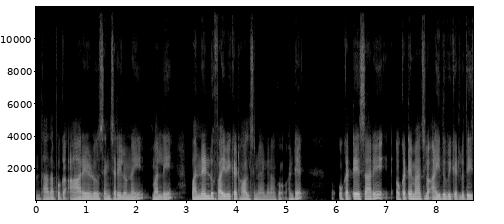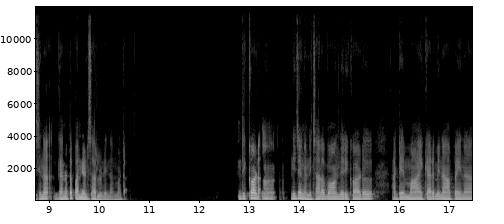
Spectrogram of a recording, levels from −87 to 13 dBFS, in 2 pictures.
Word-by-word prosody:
దాదాపు 110 +2 -2
ఒక - - -3 0.3
ఆరేడు 115 0 +2
సెంచరీలు 115 +2 0
ఉన్నాయి. 115 +5 0 0.3
మళ్ళీ 110 0 +1 0.5
12 145 +5 +5
5 125 0 +5
వికెట్ 130 -3 +1
హాల్స్ 105 -2 -1
ఉన్నాయండి 85 -1 -6
నాకు. 85 +3 -7 0.2
అంటే 100 - 0 0.9
ఒకటేసారి 135 - +3 0.4
ఒకటే 130 +6 +3
మ్యాచ్‍లో 125 +4 +1 0.2
5 130 +2 +2
వికెట్లు 125 -2 -1
తీసిన 120 +1 +1 0.3
ఘనత 110 +6 +2
12 105 -5 +3
సార్లు 100 -2 -1
ఉండిందనమాట. 80 -1 -9 2.4
రికార్డ్ 155 +1 +4
ఆహ్, 65 -3 -3 0.4
నిజంగా 145 -2 +2
అండి. 100 0 0
చాలా 125 +4 +1
బావుంది 120 +1 +1
రికార్డు 110 +4 0 0.6
అంటే 120 +2 -1 0.2
మా 105 - +1 0.2
అకాడమీ 115 +5 -1
నాపైన 110 +1 -1
115 Hz, 115 wpm, -23 LUFS, 105-130 Hz, 2.4 s, 12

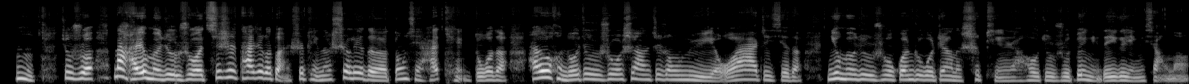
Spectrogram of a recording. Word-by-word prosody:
嗯， 260 -8 +1 0.2
就 290 -2 -1
是 260 - -3
说 255 -2 +6 0.2
那 375 0 +9
还 250 -6 +7
有 295 - +10
没 250 -3 +5
有 225 - +1
就 235 - +3
是 215 - 0
说， 225 +1 +3
其 265 +9 -4
实 325 0 0
它 290 +1 +3
这 300 - +2
个 265 - +2
短 245 - -3
视 260 - -6
频 225 -5 -7
呢， 215 - -6
涉 295 +7 -1
猎 275 -1 +1
的 185 -4 +2
东 245 +6 -2
西 220 -4 -9
还 200 +2 -4
挺 225 -3 -13
多 180 +3 -2
的。 185 -3 -3 0.2
还 275 +3 +3
有 320 0 +11
很 265 -7 -2
多， 210 +2 0
就 240 0 -3
是 225 - -3
说 235 +2 -3
像 235 -2 -4
这 235 +1 -8
种 215 -1 -3
旅 190 -4 -2
游 155 -2 -4
啊， 220 +2 0
这 205 -2 -8
些 180 0 -6
的。 175 -1 -7 0.2
你 240 +3 -1
有 275 - +4
没 245 -1 +2
有 235 - -1
就 230 -1 -2
是 210 - -2
说 215 0 -3
关 220 +2 -1
注 220 - -3
过 205 -1 -2
这 205 - -7
样 200 -2 -4
的 180 - -7
视 215 +5 -10
频， 165 -3 -12
然 170 - -12
后， 185 0 -5
就 185 0 -6
是 175 - -10
说 180 - -3
对 220 +3 -3
你 195 - -6
的 170 - -3
一 180 - +1
个 185 - -1
影 165 -2 -6
响 - - -10
呢？ - - -12
220 Hz, 375 characters per minute, -19 LUFS, 190-250 Hz, 0.2 s, 有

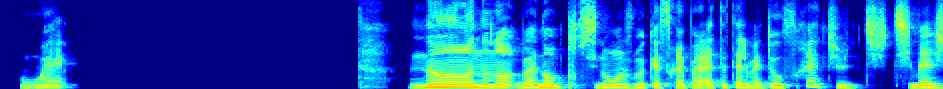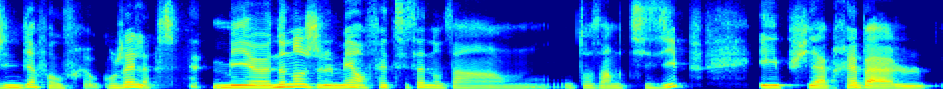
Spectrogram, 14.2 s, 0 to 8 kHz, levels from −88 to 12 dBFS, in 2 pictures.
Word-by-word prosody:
Ouais. 185 +3 -5 2.5
Non, 215 +3 +5
non, 200 0 +3
non, 200 -1 +2
bah 185 +1 +2
non, 200 0 +3
pff, - - -8
sinon, 185 +1 0
je 170 - -7
me 175 - 0
casserais 170 0 -1
pas 180 - 0
la 170 - +3
tête 210 +4 -7
à - - +4
le 170 - 0
mettre 165 +1 -2
au 175 - +2
frais. 250 +8 -5
Tu 185 -7 -7
t - - -26
tu - - -5
t'imagines 180 0 +1
bien, 220 0 +1
enfin, 175 -6 -6
au 155 - -6
frais, - - -12
au - - -10
congélateur, 195 +1 0 0.5
mais 185 +1 +6
heu, 180 0 +3
non, 220 +4 +5
non, 240 0 +4
je 205 -3 +1
le 185 - +2
mets, 195 +3 +2
en 190 - +1
fait, 190 +1 -5
c'est - - -7
ça, 200 +1 -3
dans 170 -2 -6
un, 155 - -6
mmh, 80 0 -15 0.2
dans 170 -1 -8
un 155 0 -3
petit 160 +1 -7
zip 205 - -4 0.5
et 185 0 +3
puis, 185 -1 -3
après 165 +4 +1
bah, 150 -6 +4
l 155 +2 -3
185 Hz, 220 wpm, -23 LUFS, 170-200 Hz, 2.5 s, mais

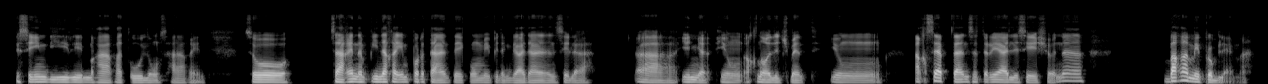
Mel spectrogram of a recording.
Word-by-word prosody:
Kasi 115 - 0
hindi 110 -2 +2
rin 105 -1 +1
makakatulong 100 -1 -1
sakin. 90 -1 -9 0.4
So, 105 -2 +4 0.4
sakin 120 +2 +5
ang - - -18
pinaka-importante 115 -5 +2
kung 95 - -3
may 95 -2 -5
pinagdadaanan 95 0 -1
sila, 90 -1 -5 0.5
ah, 95 -4 -1
yun 110 -2 +2
nga, 95 - -1
yung 100 -3 -3
acknowledgement, 100 -4 -1 0.2
yung 100 -3 -4 0.4
acceptance, 120 0 +3
at - - -11
realization 105 - 0
na, 165 -1 -2 0.8
baka - - +6
may - - +3
problema. - - -3
100 Hz, 125 wpm, -23 LUFS, 95-110 Hz, 0.8 s, baka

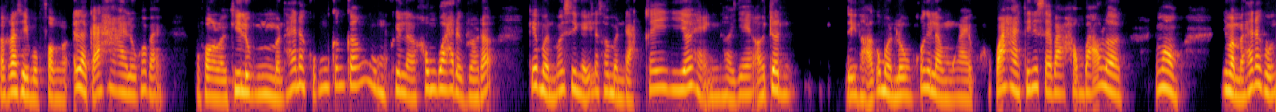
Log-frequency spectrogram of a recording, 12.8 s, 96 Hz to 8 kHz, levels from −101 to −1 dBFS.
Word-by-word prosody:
Thật 185 - -1
ra 220 - +7
thì 210 -3 +3
một 170 -1 -2
phần 170 - +1
là 165 - -8
ý 265 - +4
là 245 - +6
cả - - +2
hai 220 -3 -3
luôn 195 -1 -3
á - - 0
bạn. 190 -4 -5 0.3
Một - - -10
phần 185 -2 +3
là 170 - -1
khi 230 -1 +5
lung 200 -2 +1
mình 175 -1 -1
thấy 245 +6 -1
nó 280 - +2
cũng 260 -1 -5
cấn 275 0 -3
cấn, 275 -1 +2
một 220 -7 -3
khi 230 - +2
là 190 -5 -1
không 240 +5 -1
qua 240 -1 +4
được 195 -5 -2
rồi 180 0 -3
đó, 205 - +2 0.4
cái 275 +1 +2
mình 200 -5 +3
mới 235 - -1
suy 245 -1 0
nghĩ 180 -1 -1
là 220 - -5
thôi 220 -1 -1
mình 185 -3 -1
đặt 170 -2 -5
cái 250 +1 -1
giới 245 +3 +3
hạn 180 -7 -5
thời 180 -2 -4
gian 195 0 -2
ở 185 -2 -2
trên 205 -5 +3 0.5
điện 190 0 -1
thoại 175 - 0
của 235 - 0
mình 200 -5 +3
luôn, 190 0 0
có 255 - 0
nghĩa 250 - +3
là 190 -4 +2
1 170 0 -6
ngày 170 0 -3
q - - -25
quá - - +7
2 235 -4 +1
tiếng 240 +2 +1
nó - - +3
sẽ 220 -5 +1
bao 210 0 +1
thông 205 - -2
báo 215 +6 +1
lên, 220 -7 +3 0.3
đúng 255 - +2
hông? 235 -4 +6 0.4
Nhưng 230 - +2
mà 210 - +8
mình 175 -1 0
thấy 250 - +2
nó 290 - +4
vẫn 200 -4 0
210 Hz, 355 wpm, -22 LUFS, 185-245 Hz, 0.5 s, mà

